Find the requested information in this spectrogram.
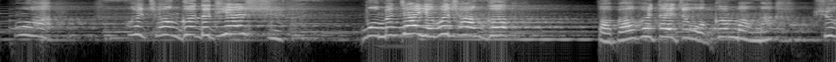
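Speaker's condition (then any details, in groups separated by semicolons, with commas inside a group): No condition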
